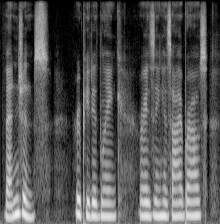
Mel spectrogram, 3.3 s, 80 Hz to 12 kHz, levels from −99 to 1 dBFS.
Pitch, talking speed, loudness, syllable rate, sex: 205 Hz, 110 wpm, -16 LUFS, 4.8 syllables/s, female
